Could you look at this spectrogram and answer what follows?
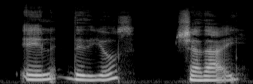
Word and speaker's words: Shaddai: Dios Todopoderoso Y eso en hebreo es el Shadai el de Dios Shadai s h a d d a i así se pronuncia que significa todopoderoso en inglés es God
